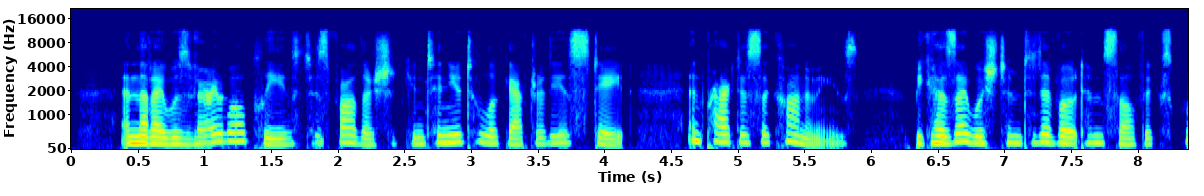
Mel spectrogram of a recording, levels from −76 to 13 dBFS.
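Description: From 0.91 to 1.86 s the speech turns choppy and robotic, with pieces missing. This is repeated packet loss: eleven gaps, the longest 48 ms, each patched by stretching the previous sound, concealing roughly a quarter of that stretch.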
